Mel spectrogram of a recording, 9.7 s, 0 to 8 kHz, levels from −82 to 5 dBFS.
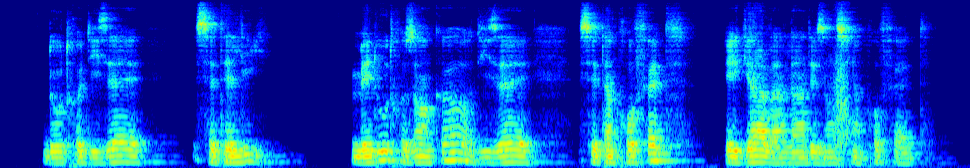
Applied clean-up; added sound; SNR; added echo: neural separator model SepFormer DNS4.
